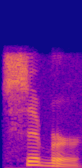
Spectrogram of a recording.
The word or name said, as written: Cibber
